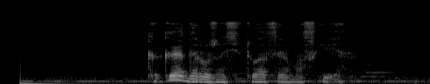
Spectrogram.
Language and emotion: Russian, neutral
